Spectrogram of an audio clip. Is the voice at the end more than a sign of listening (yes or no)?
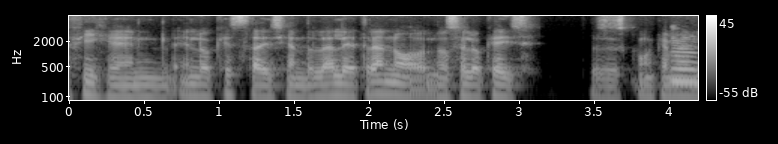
yes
